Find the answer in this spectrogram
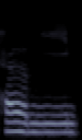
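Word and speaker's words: حم: Tapi kalau kita baca dalam al-Quran kita baca daripada ejaan ha alif ha mim. kan ha dua harakat. Nah, iya itu mm bacanya panjang.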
